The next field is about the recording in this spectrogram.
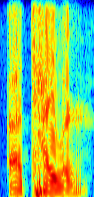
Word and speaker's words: Tyler: Tyler. That's T-Y-L-E-R.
